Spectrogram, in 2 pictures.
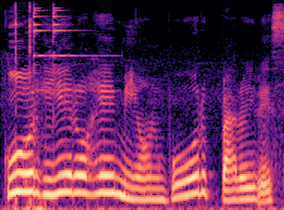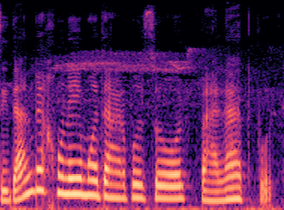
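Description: A woman narrating a children's fairy tale with expressive, sing-song storytelling. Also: on the high side.

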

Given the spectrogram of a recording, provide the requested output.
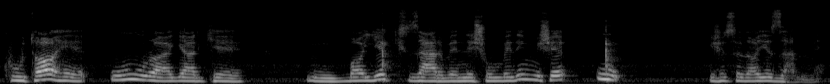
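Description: A woman's voice: deep voice, animated, mellow. A woman giving a formal, polite lesson, patiently sounding out syllables one by one as a Quran teacher.

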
